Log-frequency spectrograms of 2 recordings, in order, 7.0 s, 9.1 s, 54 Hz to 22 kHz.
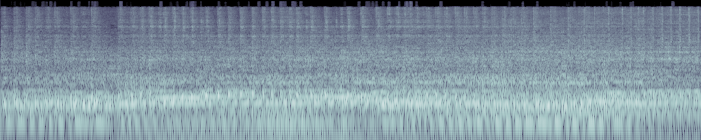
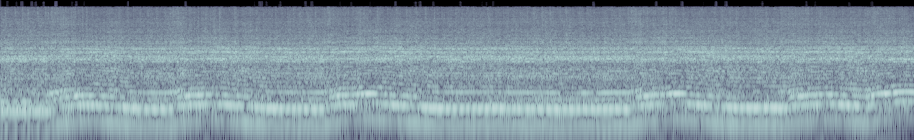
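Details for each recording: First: Yamaha Blaster 200 two-stroke quad that bogs and has no power, idling up close with heavy white smoke: fast, buzzy idle that holds fairly steady with a slight hunt. Owner suspects a crank seal or an intake air leak running it lean. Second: 1996 Yamaha Blaster 200 two-stroke quad, previously bogging with no power, after carburettor rework (suspected flooding, needle clip in wrong position): crisp buzz revving up and down cleanly through throttle blips without bogging; normal revving, fixed.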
